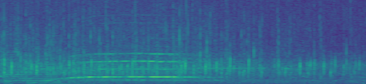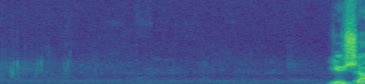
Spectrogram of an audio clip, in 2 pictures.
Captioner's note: applause and cheering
